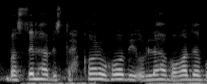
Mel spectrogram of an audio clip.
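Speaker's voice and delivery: plain reading voice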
